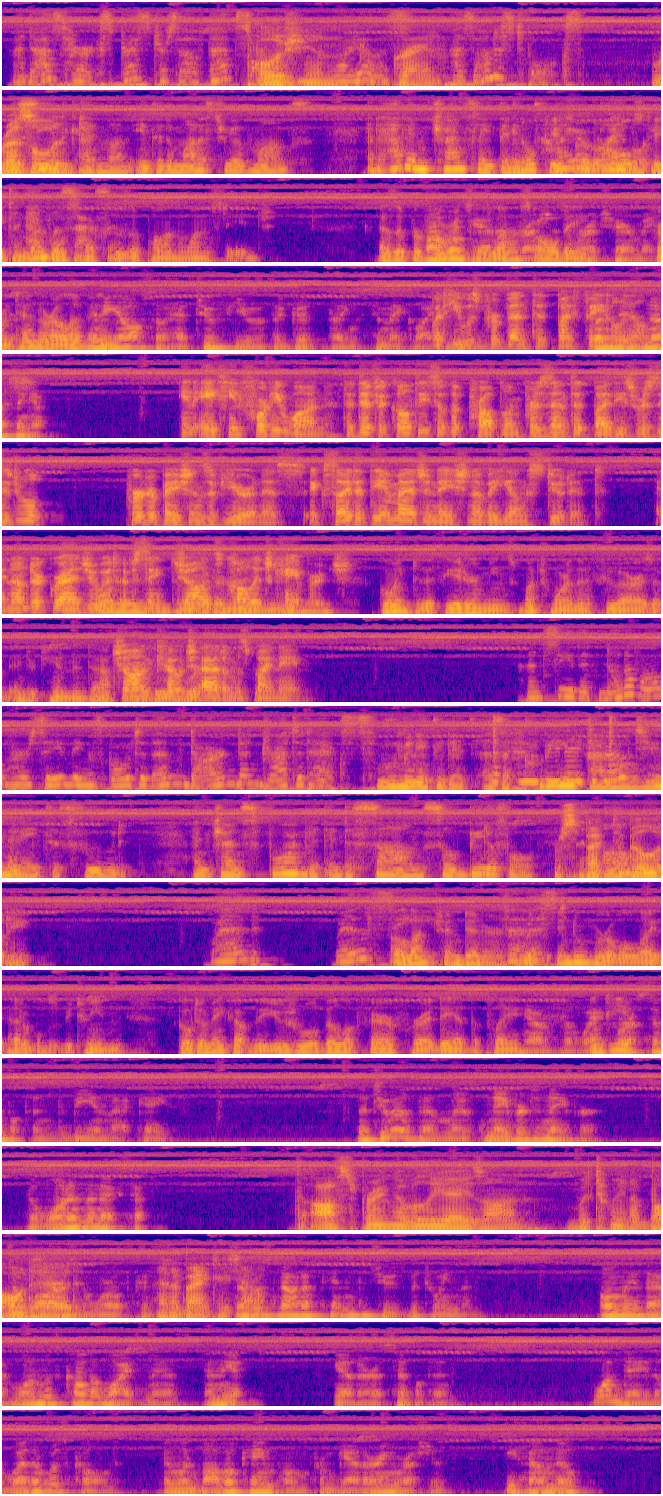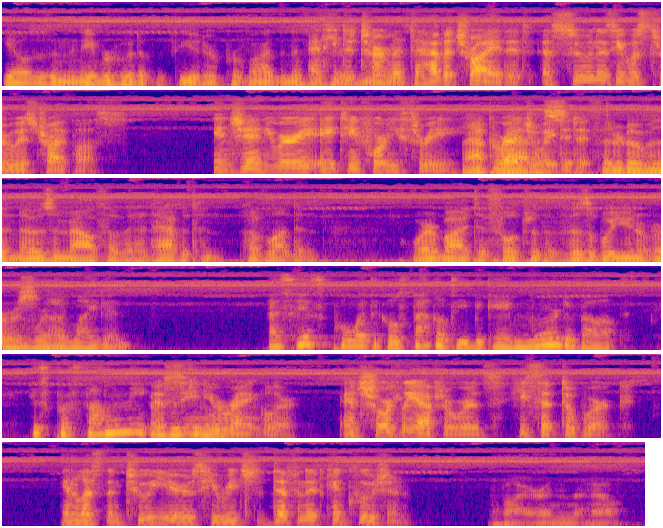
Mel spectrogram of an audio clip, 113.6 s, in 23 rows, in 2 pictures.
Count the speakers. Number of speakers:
6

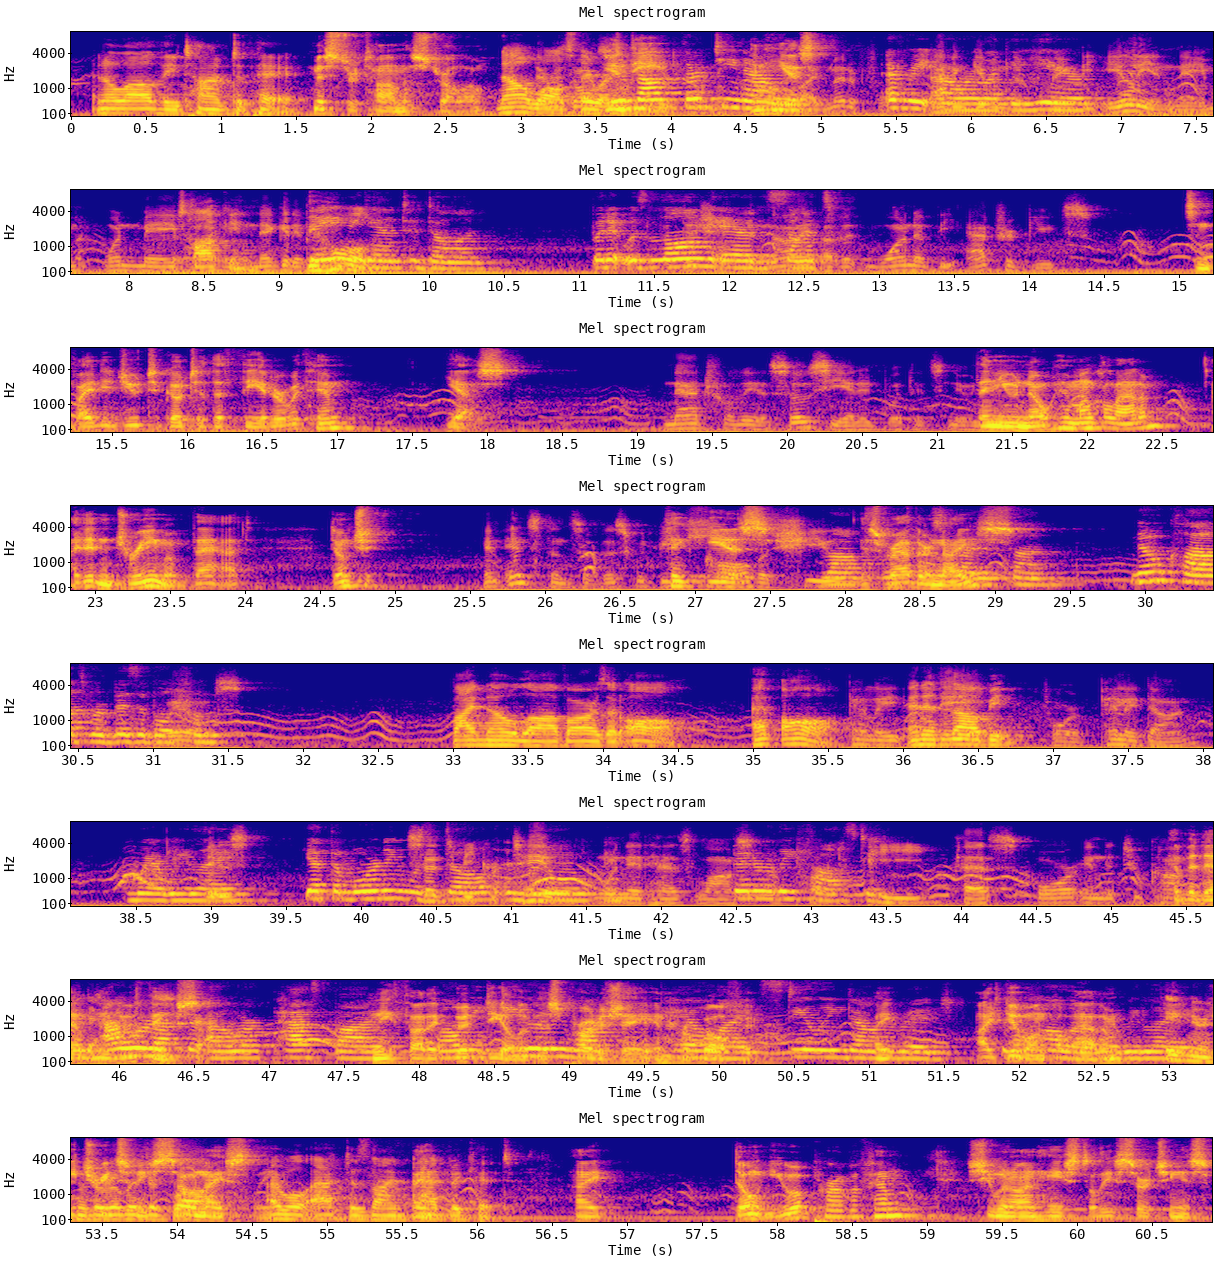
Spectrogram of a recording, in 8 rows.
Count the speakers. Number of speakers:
4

